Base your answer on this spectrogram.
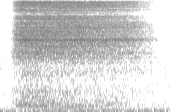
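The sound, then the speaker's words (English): One long, steady breath during a guided breathing exercise: a soft airy hiss rises quickly, holds for about two seconds and then tapers away, faint and alone. “So deep breath in and out.”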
